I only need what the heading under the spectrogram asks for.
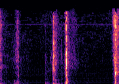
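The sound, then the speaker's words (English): A folded paper containing a name being unfolded, heard as a few short crinkly rustles and crackles spaced unevenly apart, soft, with no voices. “Okay, ladies and gentlemen, I am opening the paper containing the name of today's mystery guest.”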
